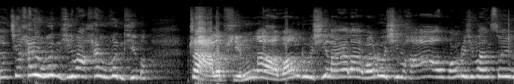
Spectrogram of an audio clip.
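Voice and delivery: high, loud, crowing victory shouts; gloating triumph. Acted. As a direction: cheer himself on like a crowd hailing its chairman. Imagines fans cheering his win.

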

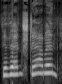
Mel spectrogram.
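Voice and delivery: high, loud terrified cry; fleeing boy sure he will die; panicked. A narrator's reading. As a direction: scream it in despair.

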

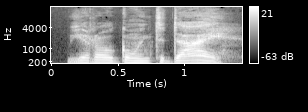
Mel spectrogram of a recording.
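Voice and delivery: a panicked wife breaking into tears; weeping. A narrator's reading. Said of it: "Olga wept".

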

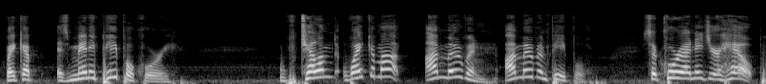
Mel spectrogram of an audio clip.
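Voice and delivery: high, ringing voice of God calling; voicing God. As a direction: call out as God urging him on, high. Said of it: "You said".

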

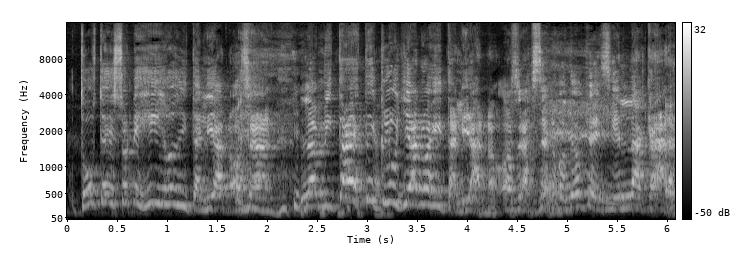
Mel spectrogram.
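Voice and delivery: high-pitched, laughing tell-off; mock exasperation. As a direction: tease them as if telling them off to their faces. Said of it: "Era y que".

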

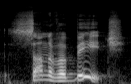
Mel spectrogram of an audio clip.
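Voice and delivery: high, drawn-out exclamation as the Chinese man; stretched, high-pitched mock cursing; comic character voice. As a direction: voice the comic's punchline, high and slow. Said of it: "And the Chinese man says".

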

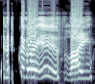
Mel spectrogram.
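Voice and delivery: mock ballroom announcer call; ballroom emcee. Friend playing emcee at a ballroom competition, announcer call.

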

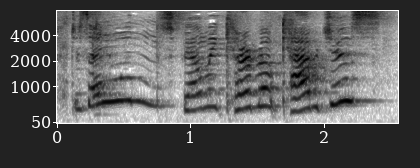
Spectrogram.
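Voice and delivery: high, loud frustrated shout. Acted. Dory yelling at her ignored family, high and loud. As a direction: yell it across the dinner table. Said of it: "I shout".

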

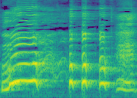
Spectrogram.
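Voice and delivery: a burst of high, loud giddy laughter. Real, not acted. Friend recalling the quake laughs high and loud with delight. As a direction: laugh up high like it's a fairground ride. Giddy during earthquake memory.

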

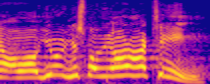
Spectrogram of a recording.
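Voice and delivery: high, loud mocking whine; mock him for switching sides; sarcastic leaders. Leaders sneering at Nicodemus for leaving their team, high and sarcastic. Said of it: "they sarcastically respond".

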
